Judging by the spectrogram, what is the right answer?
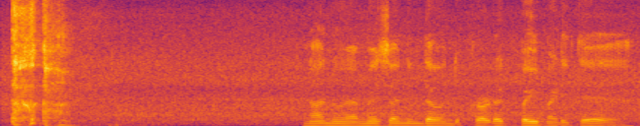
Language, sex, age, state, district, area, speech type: Kannada, male, 30-45, Karnataka, Shimoga, rural, spontaneous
